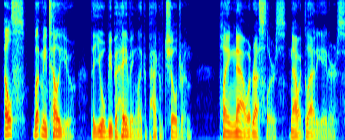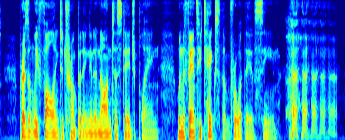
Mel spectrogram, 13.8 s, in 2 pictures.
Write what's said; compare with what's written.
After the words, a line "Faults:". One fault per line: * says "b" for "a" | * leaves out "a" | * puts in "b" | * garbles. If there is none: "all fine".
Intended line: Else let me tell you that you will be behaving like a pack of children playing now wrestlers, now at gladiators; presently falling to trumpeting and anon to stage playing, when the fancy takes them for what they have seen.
Else let me tell you that you will be behaving like a pack of children playing now wrestlers, now at gladiators; presently falling to trumpeting and anon to stage playing, when the fancy takes them for what they have seen.
Faults:
all fine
